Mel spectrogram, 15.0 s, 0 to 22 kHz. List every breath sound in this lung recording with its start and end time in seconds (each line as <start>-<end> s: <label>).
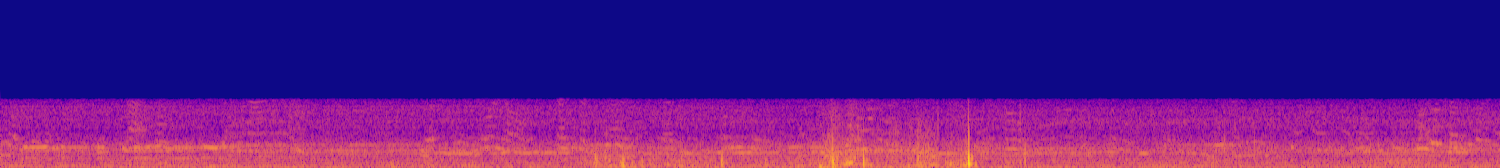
13.67-14.40 s: inhalation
